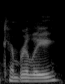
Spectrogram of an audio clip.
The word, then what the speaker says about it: Kimberlie: But uh, my website is it is my first name, Kimberlie.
